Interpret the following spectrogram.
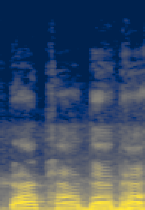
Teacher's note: पा बोलने पर हमारे दोनों ओठ एक दूसरे में चिपक जाते हैं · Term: ओष्ठ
